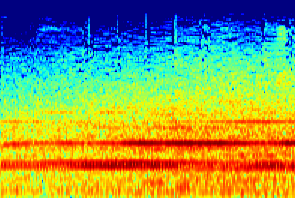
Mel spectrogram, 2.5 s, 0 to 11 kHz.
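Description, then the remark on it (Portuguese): A civil defense siren sounds across Israel at 10 a.m. on a Tuesday for Holocaust Remembrance Day, holding a steady, unbroken tone at a constant pitch, loud and sustained throughout, with a faint rumble of background noise beneath it and no voices. “Às 10 horas da manhã desta terça-feira, horário de Tel Aviv, em todo o país, as sirenes começaram a soar.”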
